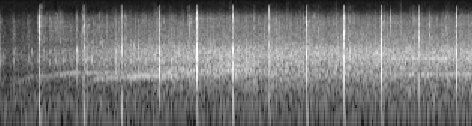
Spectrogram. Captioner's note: audience applauds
